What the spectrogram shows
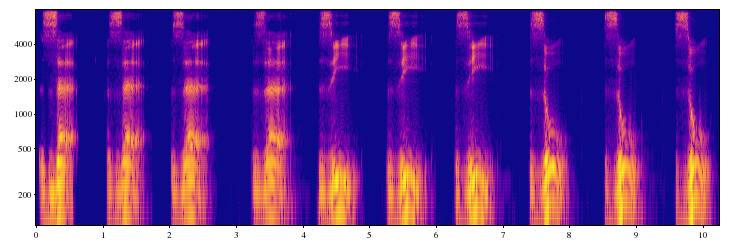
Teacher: Za harfining maxraji, za harfi tilning uchi qismi, uch qismi, mana tilning uchi pastki old tishlarning orqa tarafiga tegishi bilan talaffuz qilinadigan sirg'aluvchi harf hisoblanadi. Ya'ni mana shunday holatda mana z, z, z, z, zi, zi, zi, zu, zu, zu.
